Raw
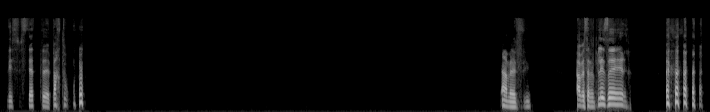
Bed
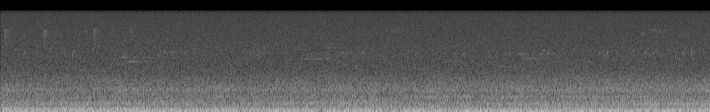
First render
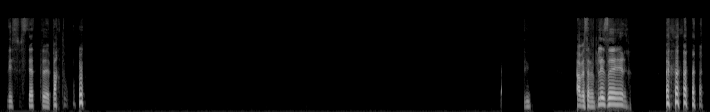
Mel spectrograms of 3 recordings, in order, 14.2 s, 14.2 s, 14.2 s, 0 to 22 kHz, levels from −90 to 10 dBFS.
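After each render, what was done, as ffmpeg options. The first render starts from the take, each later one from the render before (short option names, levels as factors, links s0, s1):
-filter_complex "[0:a]asettb=1/sr,asplit=3[s0][s1][s2];[s0]atrim=end=1.134[s3];[s1]atrim=start=1.13:end=1.58,asetpts=PTS-STARTPTS,afade=t=in:d=0.004:c=qsin,afade=t=out:st=0.446:d=0.004:c=qsin,acompressor=threshold=0.00158:ratio=6:attack=3.2:release=140:knee=1:detection=peak[s4];[s2]atrim=start=1.576[s5];[s3][s4]acrossfade=d=0.004:c1=hsin:c2=qsin[s6];[s6][s5]acrossfade=d=0.004:c1=qsin:c2=hsin,asplit=3[s7][s8][s9];[s7]atrim=end=10.04,asetpts=PTS-STARTPTS,afade=t=out:st=10.036:d=0.004:c=hsin[s10];[s8]atrim=start=10.04:end=10.48,asetpts=PTS-STARTPTS,volume=0[s11];[s9]atrim=start=10.48,asetpts=PTS-STARTPTS,afade=t=in:d=0.004:c=hsin[s12];[s10][s11][s12]concat=n=3:v=0:a=1"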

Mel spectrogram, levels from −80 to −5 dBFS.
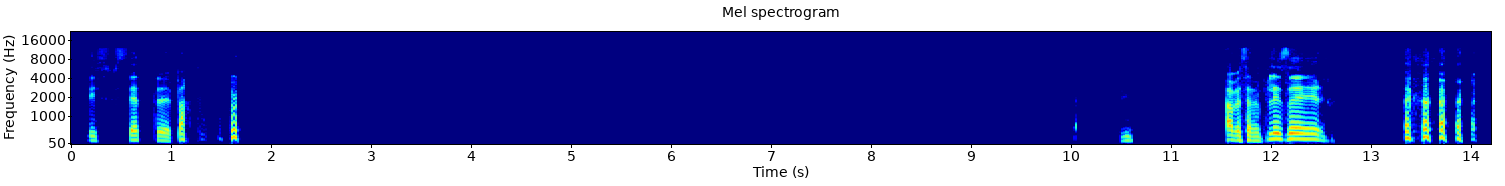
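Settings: -af "volume=0.531"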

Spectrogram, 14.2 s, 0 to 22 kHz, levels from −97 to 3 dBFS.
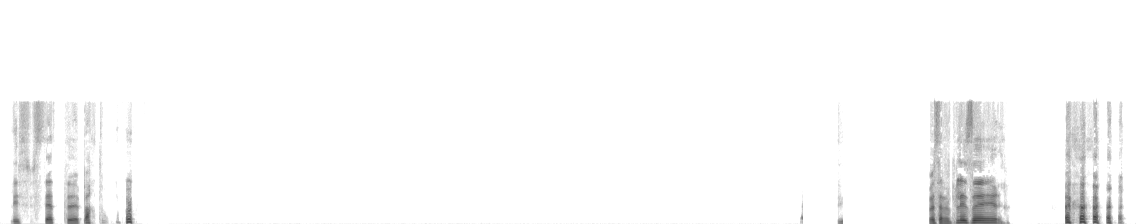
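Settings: -filter_complex "[0:a]asettb=1/sr,asplit=3[s0][s1][s2];[s0]atrim=end=1.044[s3];[s1]atrim=start=1.04:end=1.61,asetpts=PTS-STARTPTS,afade=t=in:d=0.004:c=qsin,afade=t=out:st=0.566:d=0.004:c=qsin,equalizer=f=2000:w=2:g=-8.5[s4];[s2]atrim=start=1.606[s5];[s3][s4]acrossfade=d=0.004:c1=hsin:c2=qsin[s6];[s6][s5]acrossfade=d=0.004:c1=qsin:c2=hsin,asplit=3[s7][s8][s9];[s7]atrim=end=10.54,asetpts=PTS-STARTPTS,afade=t=out:st=10.536:d=0.004:c=hsin[s10];[s8]atrim=start=10.54:end=11.63,asetpts=PTS-STARTPTS,volume=0[s11];[s9]atrim=start=11.63,asetpts=PTS-STARTPTS,afade=t=in:d=0.004:c=hsin[s12];[s10][s11][s12]concat=n=3:v=0:a=1"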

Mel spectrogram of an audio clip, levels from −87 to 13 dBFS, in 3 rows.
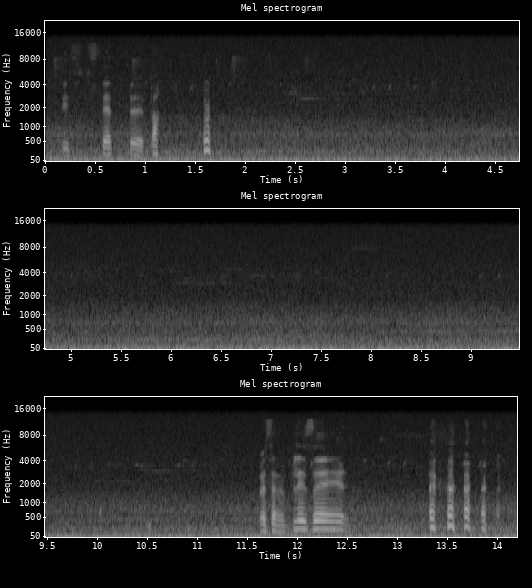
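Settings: -filter_complex "[1:a]volume=0.141[s0];[0:a][s0]amix=inputs=2:normalize=0"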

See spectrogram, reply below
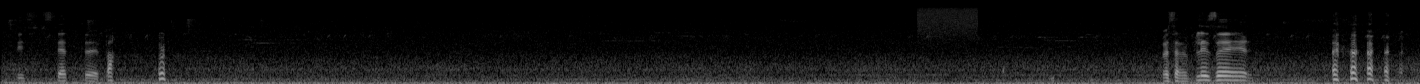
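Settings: -filter_complex "[0:a]asettb=1/sr,asplit=3[s0][s1][s2];[s0]atrim=end=9.174[s3];[s1]atrim=start=9.17:end=9.78,asetpts=PTS-STARTPTS,afade=t=in:d=0.004:c=qsin,afade=t=out:st=0.606:d=0.004:c=qsin,bass=f=250:g=-3,treble=f=4000:g=11[s4];[s2]atrim=start=9.776[s5];[s3][s4]acrossfade=d=0.004:c1=hsin:c2=qsin[s6];[s6][s5]acrossfade=d=0.004:c1=qsin:c2=hsin"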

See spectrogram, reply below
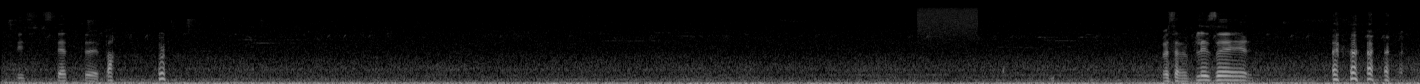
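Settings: -af "lowshelf=f=72:g=9"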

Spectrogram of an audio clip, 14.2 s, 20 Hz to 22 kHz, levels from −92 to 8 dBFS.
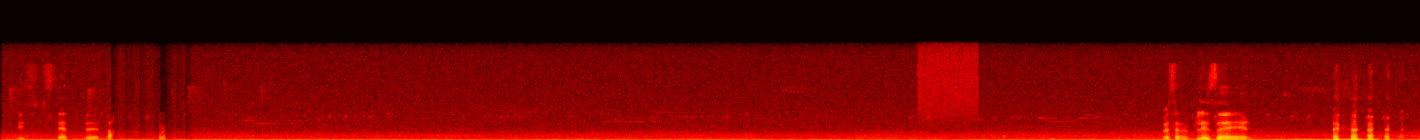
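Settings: -filter_complex "[0:a]asettb=1/sr,asplit=3[s0][s1][s2];[s0]atrim=end=1.104[s3];[s1]atrim=start=1.1:end=1.92,asetpts=PTS-STARTPTS,afade=t=in:d=0.004:c=qsin,afade=t=out:st=0.816:d=0.004:c=qsin,acompressor=threshold=0.02:ratio=6:attack=3.2:release=140:knee=1:detection=peak[s4];[s2]atrim=start=1.916[s5];[s3][s4]acrossfade=d=0.004:c1=hsin:c2=qsin[s6];[s6][s5]acrossfade=d=0.004:c1=qsin:c2=hsin,asettb=1/sr,asplit=3[s7][s8][s9];[s7]atrim=end=12.414[s10];[s8]atrim=start=12.41:end=13.78,asetpts=PTS-STARTPTS,afade=t=in:d=0.004:c=qsin,afade=t=out:st=1.366:d=0.004:c=qsin,asubboost=boost=5:cutoff=240[s11];[s9]atrim=start=13.776[s12];[s10][s11]acrossfade=d=0.004:c1=hsin:c2=qsin[s13];[s13][s12]acrossfade=d=0.004:c1=qsin:c2=hsin"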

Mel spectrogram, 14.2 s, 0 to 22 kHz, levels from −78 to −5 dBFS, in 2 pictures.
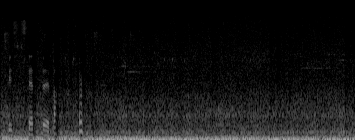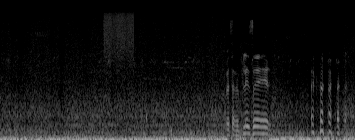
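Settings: -af "acompressor=threshold=0.0282:ratio=5,alimiter=level_in=1.88:limit=0.0631:level=0:latency=1:release=125,volume=0.531"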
